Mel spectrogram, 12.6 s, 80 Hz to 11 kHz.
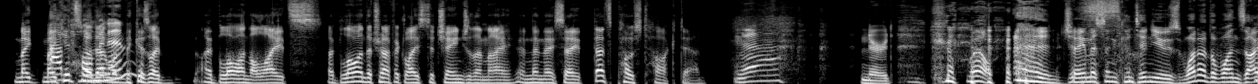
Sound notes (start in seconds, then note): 9.0 laughs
